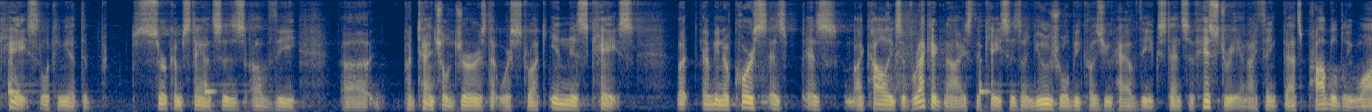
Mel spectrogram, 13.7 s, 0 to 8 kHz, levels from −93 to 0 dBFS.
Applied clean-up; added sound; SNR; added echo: neural mask model RNNoise.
